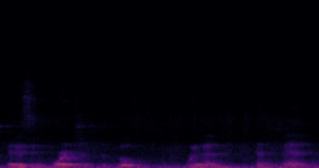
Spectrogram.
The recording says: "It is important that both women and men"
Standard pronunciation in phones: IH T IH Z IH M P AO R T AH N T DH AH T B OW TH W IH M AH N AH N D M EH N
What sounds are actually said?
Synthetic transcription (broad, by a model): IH T IH Z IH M P AO R T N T DH AH T B OW TH W IH M AH N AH N M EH N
